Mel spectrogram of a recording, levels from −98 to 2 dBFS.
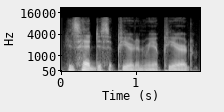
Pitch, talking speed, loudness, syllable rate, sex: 85 Hz, 160 wpm, -18 LUFS, 6.0 syllables/s, male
